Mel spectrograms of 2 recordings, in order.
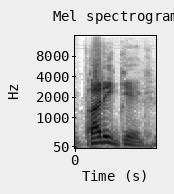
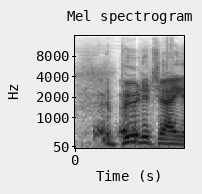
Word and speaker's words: Buttigieg: Buddy gig. Butt plug. Isn't it butt gig? I thought it was butt gig. Yeah. Buttigieg is the official pronunciation.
